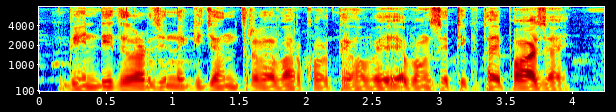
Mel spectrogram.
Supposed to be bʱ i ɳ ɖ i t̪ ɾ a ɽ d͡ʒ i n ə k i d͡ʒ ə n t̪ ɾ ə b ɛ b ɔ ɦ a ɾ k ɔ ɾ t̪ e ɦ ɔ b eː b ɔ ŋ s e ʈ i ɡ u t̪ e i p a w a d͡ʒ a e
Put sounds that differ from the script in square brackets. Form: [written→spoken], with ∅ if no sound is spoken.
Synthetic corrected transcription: bʱ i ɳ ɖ i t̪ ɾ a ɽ d͡ʒ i n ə k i d͡ʒ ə n t̪ ɾ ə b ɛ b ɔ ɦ a ɾ k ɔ ɾ t̪ e ɦ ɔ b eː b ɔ ŋ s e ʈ i [ɡ→k] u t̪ [e→a] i p a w a d͡ʒ a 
